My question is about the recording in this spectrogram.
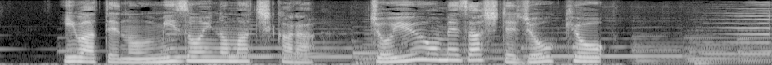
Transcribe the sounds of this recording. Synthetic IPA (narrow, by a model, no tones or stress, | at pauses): iβat̪e̞no̞ɯ̟mʲizo̞ino̞mat͡ɕi̥kaɾad͡ʑo̞jɯːo̞me̞zaɕi̥t̪e̞ʑo̞ːkʲo̞ː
